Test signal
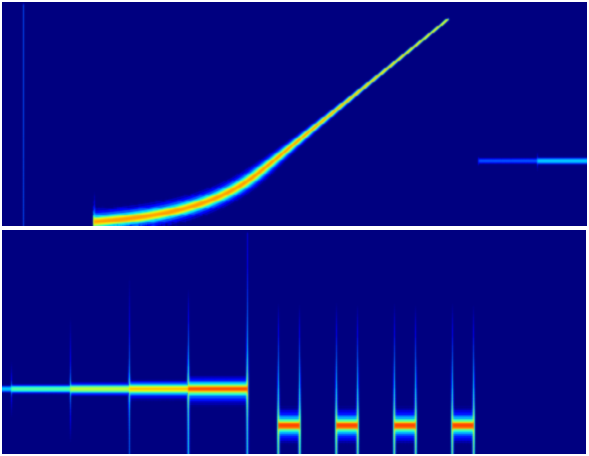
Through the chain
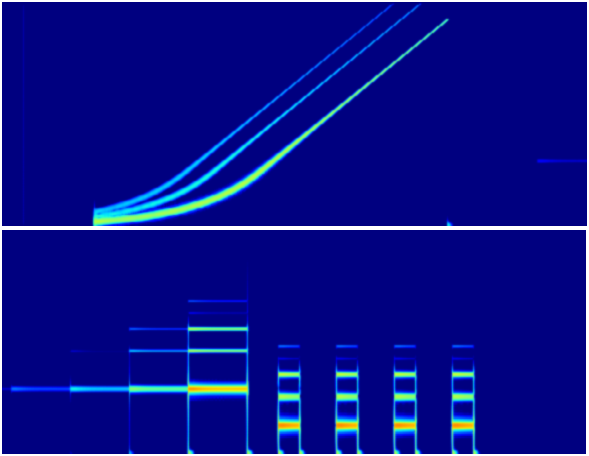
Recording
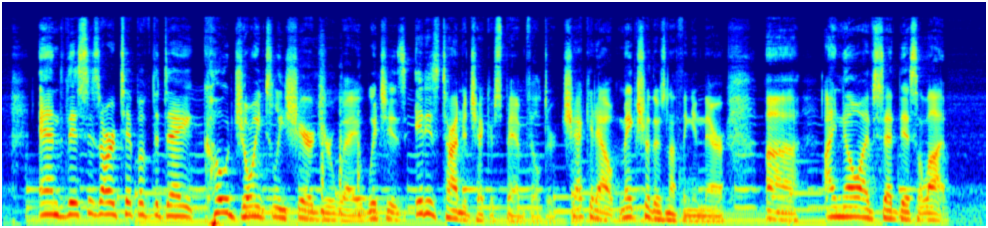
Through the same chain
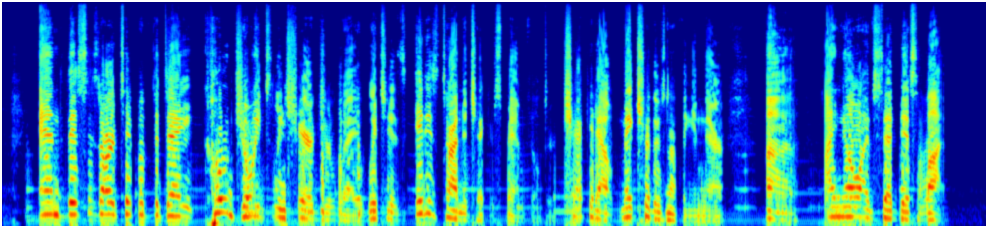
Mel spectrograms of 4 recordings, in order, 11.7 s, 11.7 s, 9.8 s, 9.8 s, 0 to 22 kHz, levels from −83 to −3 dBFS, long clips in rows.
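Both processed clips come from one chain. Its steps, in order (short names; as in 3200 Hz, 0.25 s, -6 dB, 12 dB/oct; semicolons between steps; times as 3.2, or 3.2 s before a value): added harmonics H 3 -30 dB, 4 -23 dB, 7 -19 dB, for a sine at -4 dBFS; reverb removal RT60 1.1 s; gain +1.5 dB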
